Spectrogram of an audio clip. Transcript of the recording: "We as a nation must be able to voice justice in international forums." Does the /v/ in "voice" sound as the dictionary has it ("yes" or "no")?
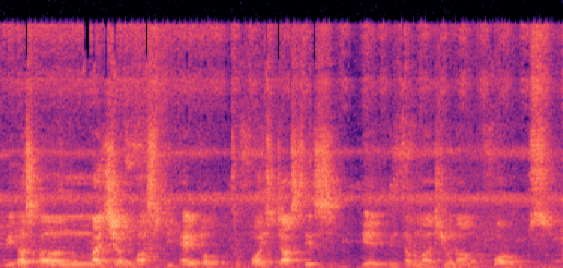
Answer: no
